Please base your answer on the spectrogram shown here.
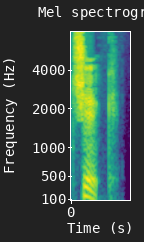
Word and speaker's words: chic: Another theory links chic to the word chicane, although the French pronunciation is now virtually standard and was that given by Fowler. Chic was often rendered in the anglicized form of chick.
